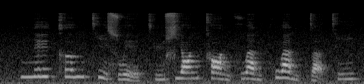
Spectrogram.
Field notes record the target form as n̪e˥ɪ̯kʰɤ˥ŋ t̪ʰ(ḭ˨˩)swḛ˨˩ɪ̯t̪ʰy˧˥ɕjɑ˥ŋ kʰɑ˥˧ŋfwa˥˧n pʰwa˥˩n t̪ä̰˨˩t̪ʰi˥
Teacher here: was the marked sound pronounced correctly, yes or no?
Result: no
